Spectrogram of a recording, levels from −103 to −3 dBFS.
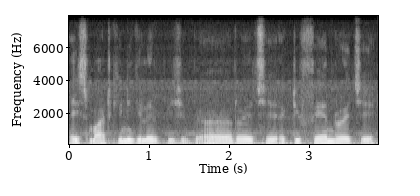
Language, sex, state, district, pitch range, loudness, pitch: Bengali, male, Assam, Hailakandi, 115-125 Hz, -15 LUFS, 120 Hz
